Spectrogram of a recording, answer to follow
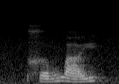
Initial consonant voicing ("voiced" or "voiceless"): voiceless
